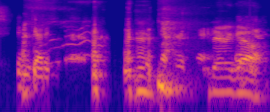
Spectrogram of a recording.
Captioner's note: laughing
